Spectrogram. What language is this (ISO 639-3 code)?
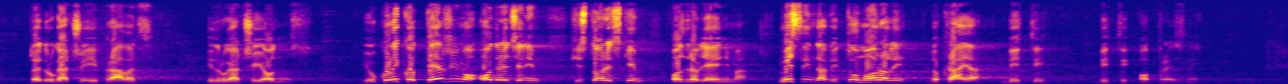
srp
